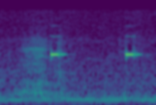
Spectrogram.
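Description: Digital multimeter beeping as its range button is pressed: two short, high beeps about a second apart.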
